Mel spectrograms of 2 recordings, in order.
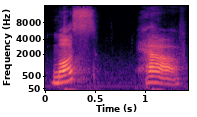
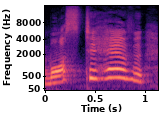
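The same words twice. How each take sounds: First: The t at the end of must is dropped. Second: The t at the end of must is pronounced. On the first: The speaker calls it right. "T를 한번 빼줄게요" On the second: The speaker calls it wrong. "이렇게 소리 내지 않습니다"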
